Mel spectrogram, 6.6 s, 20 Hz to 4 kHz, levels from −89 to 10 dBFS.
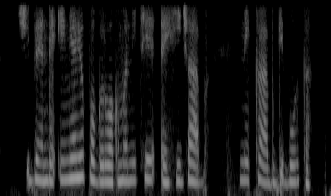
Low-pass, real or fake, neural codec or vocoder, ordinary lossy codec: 3.6 kHz; fake; codec, 16 kHz, 0.5 kbps, X-Codec, WavLM features, trained on Multilingual LibriSpeech; none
